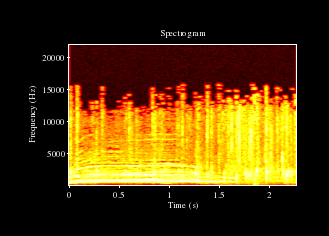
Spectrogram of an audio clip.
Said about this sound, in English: Put your hands together. Get ready to clap. Put your hands together. Put your hands together.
